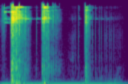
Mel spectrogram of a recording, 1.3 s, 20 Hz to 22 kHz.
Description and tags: coins - in cloth 09
Coins were dropped from about 20cm into a bowl that was covered with a folded blanket.
percussion, metallic, currency, jingle, percussive, money, coins, metal, cloth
